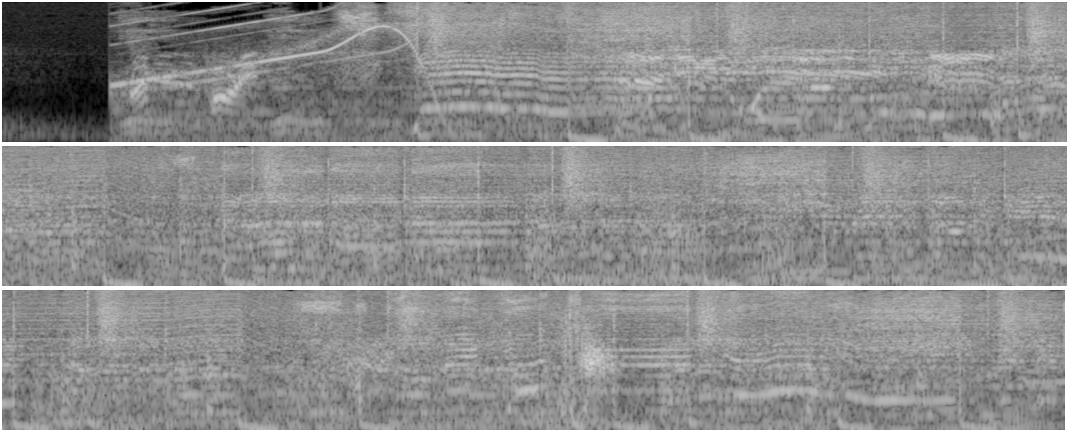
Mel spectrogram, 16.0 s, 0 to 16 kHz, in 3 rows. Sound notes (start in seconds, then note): 11.3 Underdog brakes hard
